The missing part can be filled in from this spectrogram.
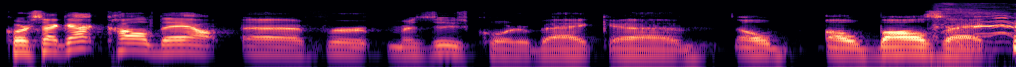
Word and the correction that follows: Bazelak: or how you say his name? – Bazelak. – Hey, Bazelak, I'll never say that right. I'm going to butcher that till he retires.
